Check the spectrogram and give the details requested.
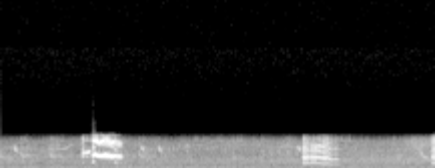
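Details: A chatty pair of rainbow lorikeets raiding a pied currawong nest that holds no eggs or chicks yet. Two harsh, grating screeches sound about two seconds apart over a steady low background rumble.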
